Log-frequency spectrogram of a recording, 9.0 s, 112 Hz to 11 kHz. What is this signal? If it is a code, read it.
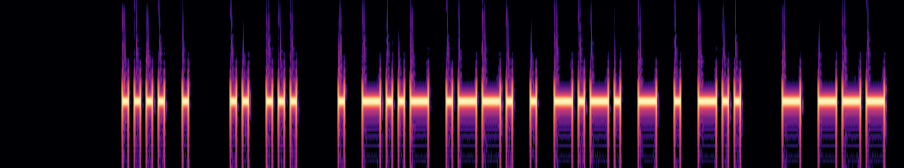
Morse code, heard as a keyed tone, about 20 wpm, 700 Hz. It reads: HE IS EXPECTED TO
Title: Sentences with 7-Word Phrases - 20wpm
